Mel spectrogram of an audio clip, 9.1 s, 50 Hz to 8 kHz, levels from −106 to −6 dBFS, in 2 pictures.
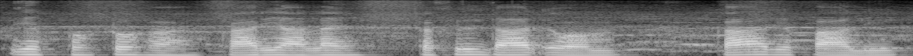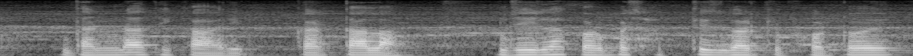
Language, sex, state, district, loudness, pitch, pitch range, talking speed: Hindi, male, Chhattisgarh, Korba, -26 LUFS, 120 Hz, 115-130 Hz, 100 wpm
